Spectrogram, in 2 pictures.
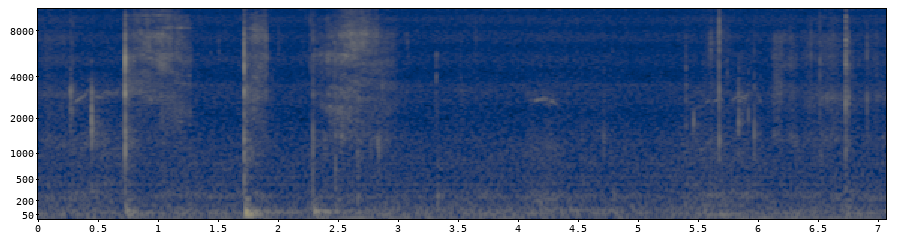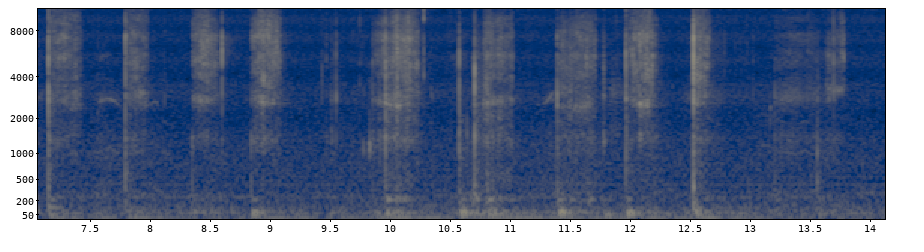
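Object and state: Plastic yogurt cup scraped with a spoon.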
